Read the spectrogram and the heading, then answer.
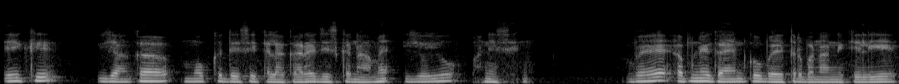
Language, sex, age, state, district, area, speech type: Hindi, male, 45-60, Rajasthan, Jodhpur, rural, spontaneous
